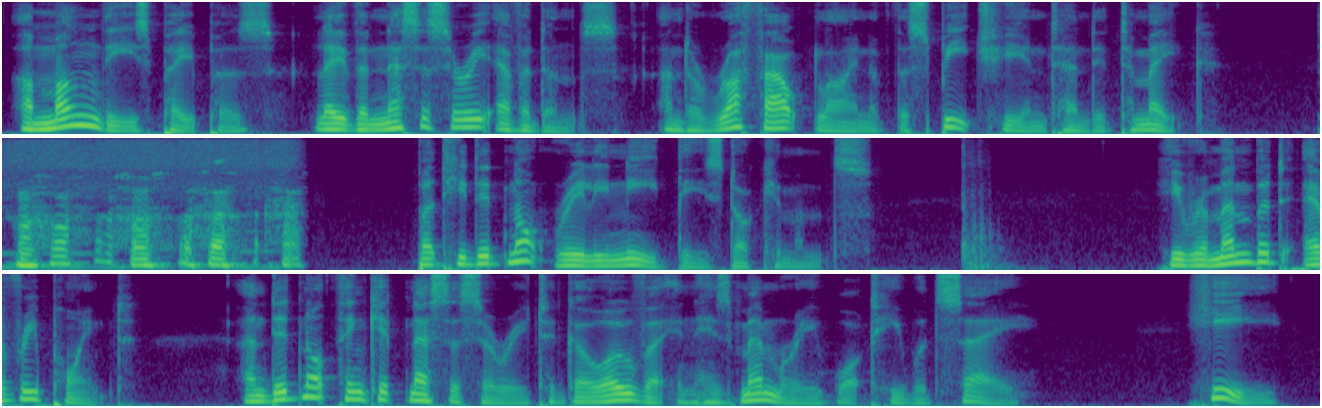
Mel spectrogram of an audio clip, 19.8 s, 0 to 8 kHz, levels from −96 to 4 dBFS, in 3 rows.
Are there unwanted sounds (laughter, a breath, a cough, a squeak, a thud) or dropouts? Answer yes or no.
yes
